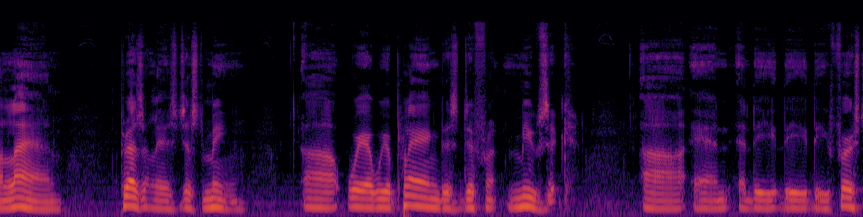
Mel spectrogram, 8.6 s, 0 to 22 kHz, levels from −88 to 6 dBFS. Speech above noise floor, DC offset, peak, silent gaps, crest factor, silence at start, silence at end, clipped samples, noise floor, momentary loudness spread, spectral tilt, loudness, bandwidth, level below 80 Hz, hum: 26 dB; under 0.1%; -18 dBFS; none; 18 dB; 0 s; 0 s; under 0.1%; -62 dBFS; 10 LU; -6 dB/octave; -37 LUFS; 15.5 kHz; -64 dBFS; none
